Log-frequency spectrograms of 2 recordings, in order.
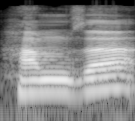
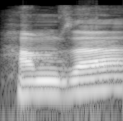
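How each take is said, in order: No difference in how they are said.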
